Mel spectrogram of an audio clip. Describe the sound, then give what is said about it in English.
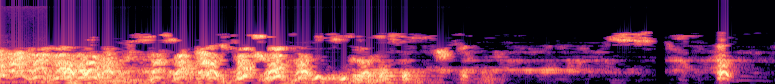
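A dog barks and yips in a rapid, excited string of loud calls, trailing off into a few sharper yelps and whimpery sounds toward the end. “Oh, a dog. A dog.”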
